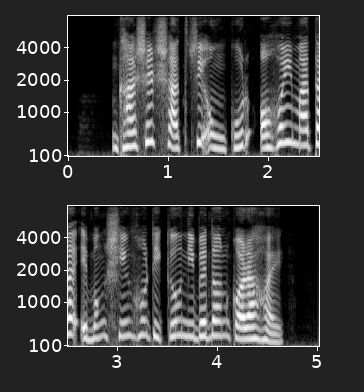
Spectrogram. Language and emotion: Bengali, neutral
